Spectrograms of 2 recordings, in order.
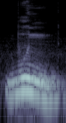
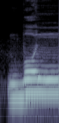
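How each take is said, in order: First: The vowel is a clear u sound. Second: The vowel leans toward an o sound. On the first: The speaker calls it right. "Dia un, bun, tun" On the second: The speaker calls it wrong. "tak mau"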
